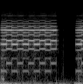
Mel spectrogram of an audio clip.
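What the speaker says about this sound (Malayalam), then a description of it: "എന്റെ ഫോൺ പോയടാ. ബെല്ലടിക്കണുണ്ട്." A mobile phone rings loudly and steadily in a bright, repeating electronic tone, cutting out briefly before starting again.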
